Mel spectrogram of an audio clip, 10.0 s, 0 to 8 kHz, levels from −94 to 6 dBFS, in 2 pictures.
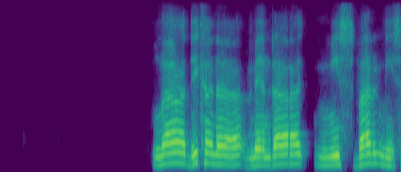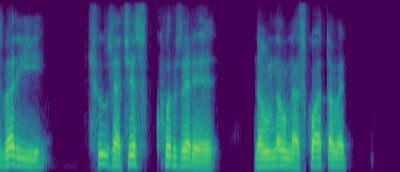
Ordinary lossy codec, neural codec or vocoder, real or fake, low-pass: AAC, 48 kbps; codec, 16 kHz, 1.1 kbps, Voila-Tokenizer; fake; 7.2 kHz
